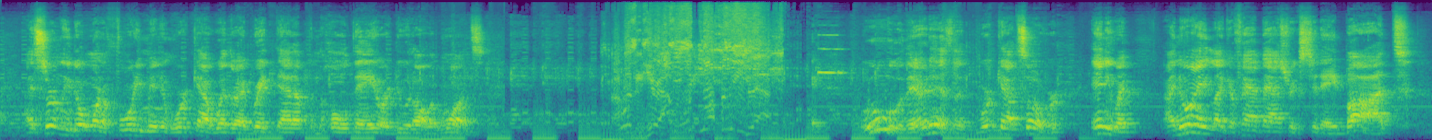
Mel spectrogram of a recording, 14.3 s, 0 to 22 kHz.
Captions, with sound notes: I certainly don't want a 40 minute workout whether I break that up in the whole day or do it all at once (background music) if i wasn't here i would not believe that (beep) whoa there it is. workout's over anyway I know i ate like a fat bastrix today but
